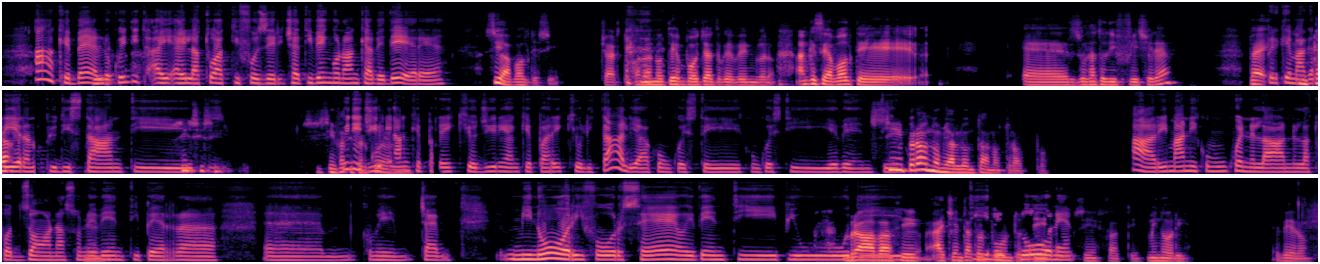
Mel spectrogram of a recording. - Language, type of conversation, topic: Italian, podcast, Come riesci a bilanciare questo hobby con la famiglia e il lavoro?
- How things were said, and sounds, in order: other background noise; "cioè" said as "ceh"; chuckle; "cioè" said as "ceh"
